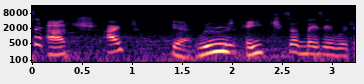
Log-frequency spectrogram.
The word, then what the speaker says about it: Rouge H: How do you pronounce it? Arch. Yeah, Rouge H.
